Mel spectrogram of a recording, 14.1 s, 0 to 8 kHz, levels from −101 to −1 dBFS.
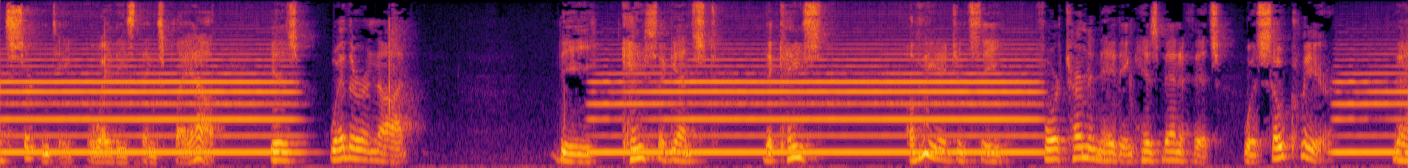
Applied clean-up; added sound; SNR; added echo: none; Wind instrument, woodwind instrument; 0 dB; none.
